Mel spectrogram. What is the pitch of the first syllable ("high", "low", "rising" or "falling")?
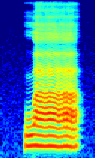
low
